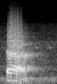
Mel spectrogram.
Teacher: दंत्य वर्ण, दांत और जीभ दोनों को मिला के जो बोले जाते हैं। त, जहाँ दांतों के बीच में जीभ आ जानी चाहिए हमारी।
